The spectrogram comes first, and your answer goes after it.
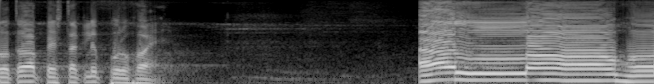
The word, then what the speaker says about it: আল্লাহ: রাজিম বিসমিল্লাহি রাহমানির রাহিম আল্লাহু লা ইলাহা আল্লাহু লা ইলাহা আল্লাহ এই যে লফজে আল্লাহ রয়েছে আল্লাহ শব্দ এর লামটা পুর হবে কারণ তার পূর্বে জবর অথবা পেশ থাকলে পুর হয় আল্লাহু লা ইলাহা লা তিন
